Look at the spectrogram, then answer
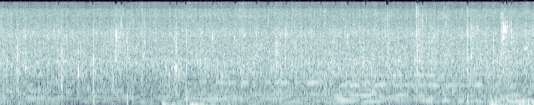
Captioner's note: rushing water and music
